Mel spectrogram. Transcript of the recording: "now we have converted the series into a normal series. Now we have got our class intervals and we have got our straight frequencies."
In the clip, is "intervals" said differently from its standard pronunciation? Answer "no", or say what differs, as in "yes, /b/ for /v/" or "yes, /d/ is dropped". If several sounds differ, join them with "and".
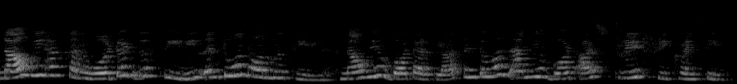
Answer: yes, /v/ is dropped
